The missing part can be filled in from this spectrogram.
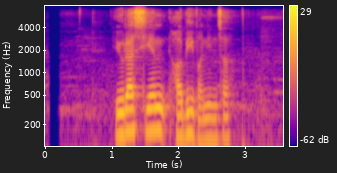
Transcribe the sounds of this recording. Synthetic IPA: ɦuɾasijʌnhʌbibʱʌnint͡sʰʌ

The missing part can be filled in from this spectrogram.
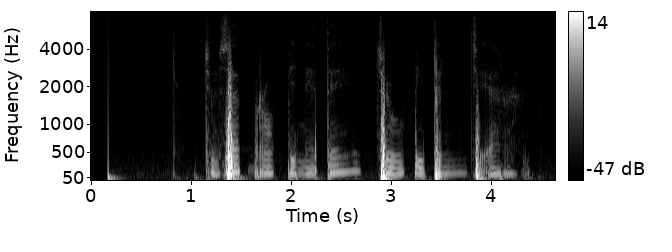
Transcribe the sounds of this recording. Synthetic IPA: d̥ʒ̥osɛp̚rob̥i̤net̪e̥d͡ʒ̥ob̥id̪̥ə̤n̥d͡ʒḛʔɛr

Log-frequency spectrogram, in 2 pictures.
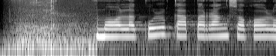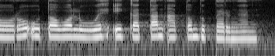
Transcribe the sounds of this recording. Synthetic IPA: mɔləkulkapəɾaŋsɔkɔloɾoʔut̪ɔwɔluwɪhikət̪anʔat̪ɔmbə̤b̥a̤ɾəŋan

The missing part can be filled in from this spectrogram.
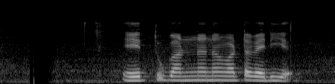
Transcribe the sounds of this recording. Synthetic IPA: eːt̪uɡanːənəʋaʈəʋæɖijə

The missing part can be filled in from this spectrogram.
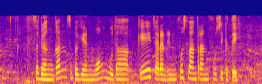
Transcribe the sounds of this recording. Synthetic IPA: səda̤ŋkansəb̥a̤ɡianwɔŋmbut̪aɦaket͡ʃaɾaninfʊslant̪ɾanfusiɡ̥ət̪ɪh

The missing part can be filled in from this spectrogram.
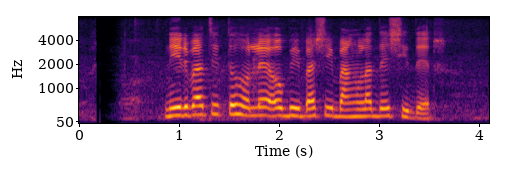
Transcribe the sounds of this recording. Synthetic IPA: niɾbat͡ɕit̪oɦoleobʱibaʃibaŋlad̪eʃid̪eɾ

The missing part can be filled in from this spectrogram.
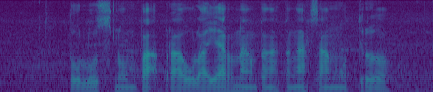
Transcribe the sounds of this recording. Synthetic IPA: t̪ulʊsnumpa̰ʔpɾʔaulajarnaŋt̪əŋaht̪əŋahsamud̪̥ɾɔ

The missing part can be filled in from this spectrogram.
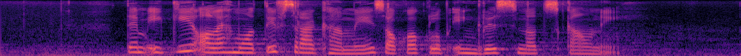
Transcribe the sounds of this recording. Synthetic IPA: t̪ɪmikiʔo̰lɛhmot̪ɪfsɾaɡ̥ä̤mesɔkɔklupiŋɡɾɪsnɔt̪skaunḛ

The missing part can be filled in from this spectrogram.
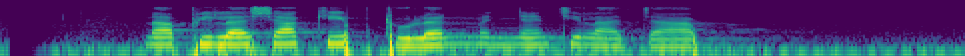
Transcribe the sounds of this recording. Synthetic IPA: nab̥i̤laʃakip̚ɖ̪̥o̤lanməɲaŋt͡ʃilat͡ʃap̚

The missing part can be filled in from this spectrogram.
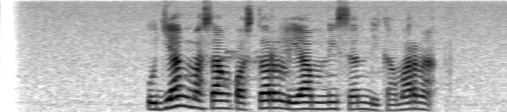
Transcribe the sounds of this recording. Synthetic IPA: ʔud͡ʒaŋmasaŋpɔst̪ərliamnisəndikamarna

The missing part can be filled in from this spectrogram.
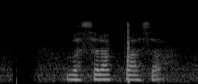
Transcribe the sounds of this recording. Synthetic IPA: ʋɐsəɾak̚pasa

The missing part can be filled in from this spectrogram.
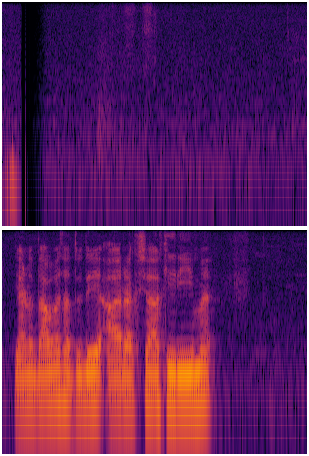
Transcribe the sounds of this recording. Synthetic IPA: janət̪aʋəsat̪ud̪eʔaːɾakʂaːkiɾiːmə

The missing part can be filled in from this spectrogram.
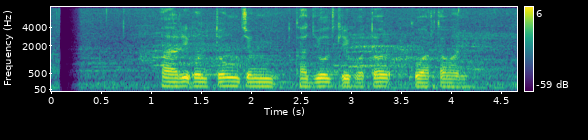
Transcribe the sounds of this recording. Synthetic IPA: ʔaɾiʔunt̪ʊŋd͡ʒɨŋkad͡ʒulkipɔt̪ɔrkəwart̪awan

